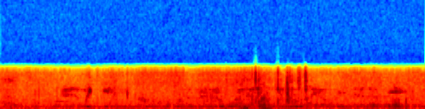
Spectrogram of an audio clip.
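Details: Gizmo, a female pet ferret, makes quick, soft clucking chuckles in short bursts, somewhat quack-like, over a steady hiss of background noise in a muffled, low-quality indoor recording.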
